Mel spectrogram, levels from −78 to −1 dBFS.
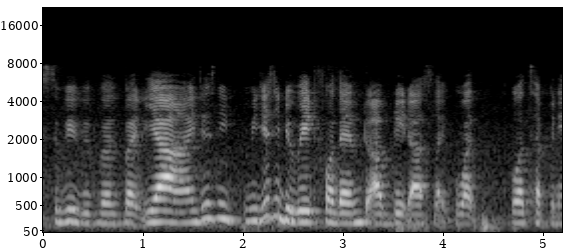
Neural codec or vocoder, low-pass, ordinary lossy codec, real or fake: none; none; none; real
